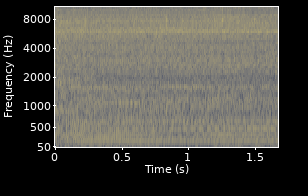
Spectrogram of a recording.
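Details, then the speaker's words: Mazda Miata 30-year-old rebuilt engine, run briefly with timing cover off after new timing component kit fitted: steady, even idle with smooth hum, no tick or knock; earlier timing-cover noise is gone after the repair. "that noise is gone way that that ran that's what we want"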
